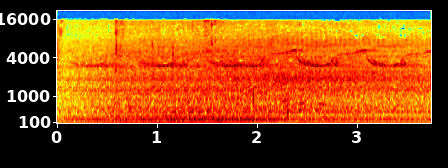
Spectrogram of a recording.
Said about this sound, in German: Das hier sind Sirenen von ukrainischen Löschfahrzeugen und Krankenwagen. Und das ist alles aus einem Video, das unser ARD-Kollege in Kiew, Vassili Golod, auf X gepostet hat. Und was wir hier gerade hören, sind die Rettungsarbeiten der Feuerwehr.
